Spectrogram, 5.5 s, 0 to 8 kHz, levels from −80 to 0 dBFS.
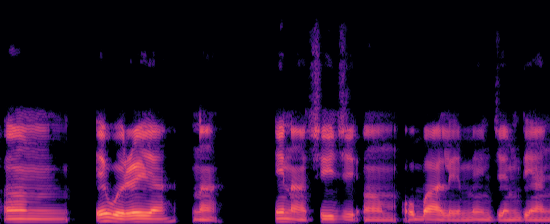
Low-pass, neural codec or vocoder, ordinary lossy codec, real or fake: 7.2 kHz; none; none; real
